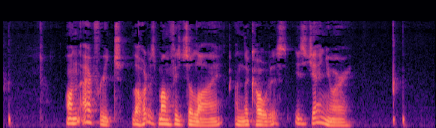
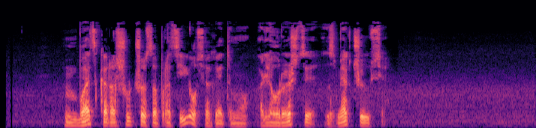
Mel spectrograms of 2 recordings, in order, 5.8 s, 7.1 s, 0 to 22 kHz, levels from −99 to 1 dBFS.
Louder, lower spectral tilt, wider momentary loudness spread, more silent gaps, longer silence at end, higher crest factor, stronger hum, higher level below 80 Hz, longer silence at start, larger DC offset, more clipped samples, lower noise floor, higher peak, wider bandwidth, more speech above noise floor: about the same, -24 LUFS vs -23 LUFS; first, -6.5 dB/octave vs -4.5 dB/octave; first, 16 LU vs 12 LU; neither; second, 0.4 s vs 2.05 s; about the same, 20 dB vs 22 dB; neither; about the same, -50 dBFS vs -48 dBFS; second, 0.1 s vs 0.85 s; neither; neither; first, -63 dBFS vs -56 dBFS; about the same, -4 dBFS vs -2 dBFS; about the same, 11.5 kHz vs 11.5 kHz; first, 40 dB vs 34 dB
